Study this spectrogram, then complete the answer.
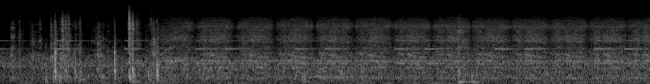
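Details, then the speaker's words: Auction car with 189,000 miles, automatic: the starter spins fast and even with no compression pulses and no firing. No compression; owner is sure the timing belt broke and suspects an interference engine. "Come on, old girl. She ain't gonna run. She's got no compression."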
